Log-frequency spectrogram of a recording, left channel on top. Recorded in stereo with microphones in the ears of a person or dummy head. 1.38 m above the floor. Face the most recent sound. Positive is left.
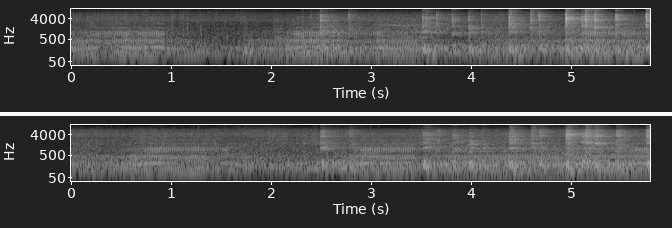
turn(degrees=45)  # may be behind; listen again after turning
